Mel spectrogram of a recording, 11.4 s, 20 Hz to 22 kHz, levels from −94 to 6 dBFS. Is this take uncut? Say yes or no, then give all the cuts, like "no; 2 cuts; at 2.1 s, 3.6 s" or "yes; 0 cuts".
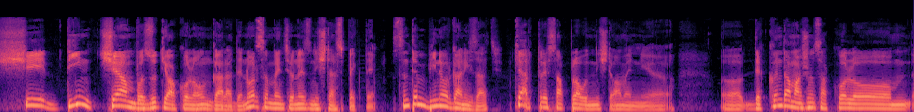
no; 3 cuts; at 3.2 s, 4.8 s, 6.4 s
